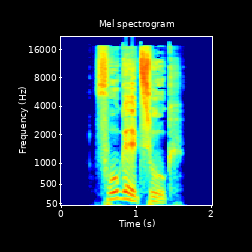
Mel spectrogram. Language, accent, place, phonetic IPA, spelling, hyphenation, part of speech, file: German, Germany, Berlin, [ˈfoːɡl̩ˌt͡suːk], Vogelzug, Vo‧gel‧zug, noun, De-Vogelzug.ogg
- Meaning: bird migration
